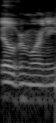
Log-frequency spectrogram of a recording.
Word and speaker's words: Ilvermorny: So in Ilvermorny, is that how you say it? Ilvermorny, yeah.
